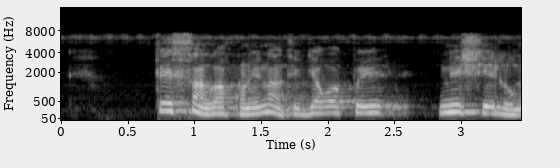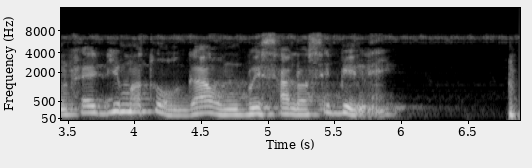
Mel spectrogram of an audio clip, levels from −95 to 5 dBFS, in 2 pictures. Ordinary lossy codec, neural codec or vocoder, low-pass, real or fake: none; codec, 16 kHz, 8 kbps, FunCodec, trained on LibriTTS, 25 frames a second; 7.2 kHz; fake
